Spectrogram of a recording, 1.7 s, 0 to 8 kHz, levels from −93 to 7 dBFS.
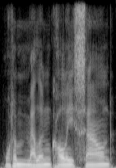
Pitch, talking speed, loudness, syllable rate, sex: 100 Hz, 140 wpm, -13 LUFS, 4.5 syllables/s, male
